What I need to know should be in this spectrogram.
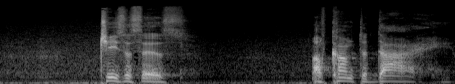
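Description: A middle-aged man speaks with emphasis into a microphone.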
